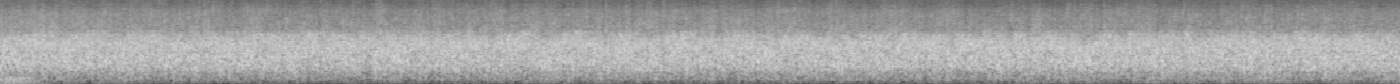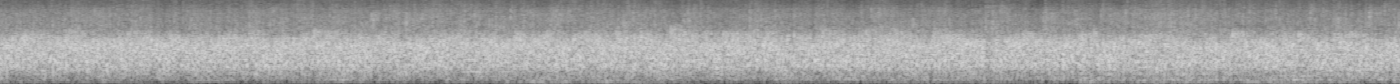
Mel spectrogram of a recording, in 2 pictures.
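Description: Audience applauding: a long, steady round of clapping from a roomful of people.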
